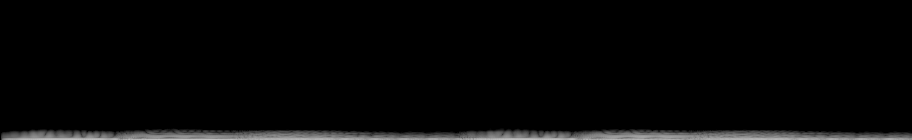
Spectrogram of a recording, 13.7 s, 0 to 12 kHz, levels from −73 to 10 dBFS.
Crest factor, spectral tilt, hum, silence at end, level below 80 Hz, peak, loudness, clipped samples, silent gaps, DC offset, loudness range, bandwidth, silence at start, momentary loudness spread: 10 dB; -18.5 dB/octave; none; 0 s; -20 dBFS; -8 dBFS; -20 LUFS; under 0.1%; none; under 0.1%; 4 LU; 0.9 kHz; 0 s; 9 LU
